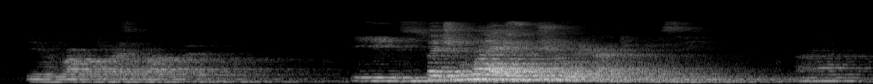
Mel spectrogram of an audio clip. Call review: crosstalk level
present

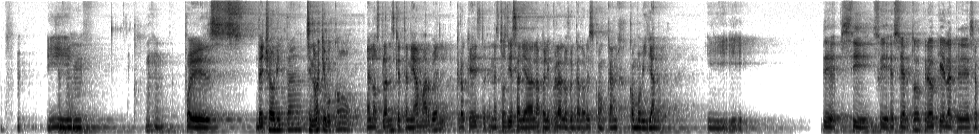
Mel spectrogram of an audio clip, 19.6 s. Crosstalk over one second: none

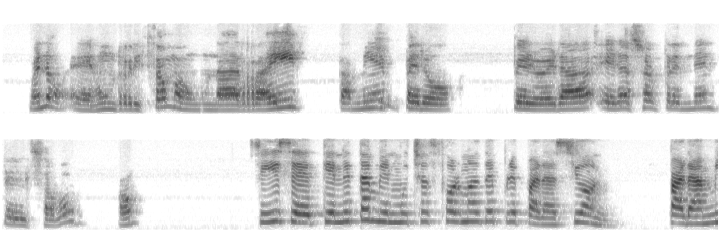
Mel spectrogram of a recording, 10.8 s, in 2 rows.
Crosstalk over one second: none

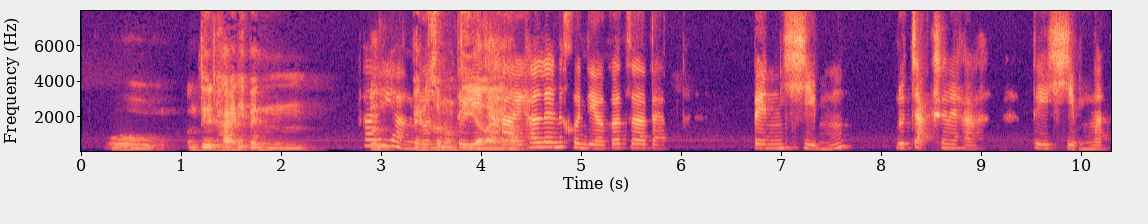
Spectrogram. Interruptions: present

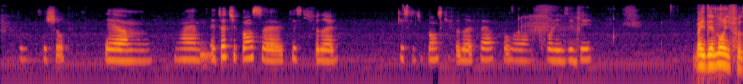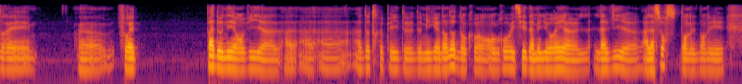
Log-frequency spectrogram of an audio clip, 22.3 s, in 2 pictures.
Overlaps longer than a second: none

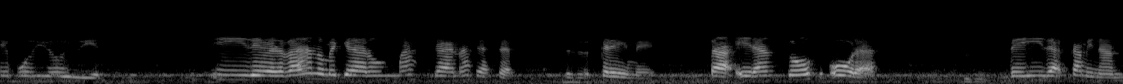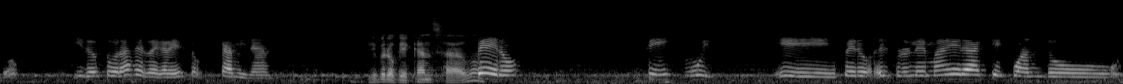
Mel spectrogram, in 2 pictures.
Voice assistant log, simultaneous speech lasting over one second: none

